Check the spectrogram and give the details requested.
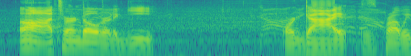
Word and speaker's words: Guy: wasn't paying attention ah I turned over to ghee or guy CU probably not French I don't know in my opinion I hate the name when I hate when people pronounce it guy even if you're not French it's a French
